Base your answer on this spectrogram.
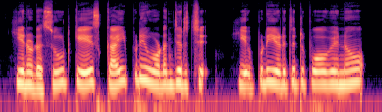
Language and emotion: Tamil, sad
